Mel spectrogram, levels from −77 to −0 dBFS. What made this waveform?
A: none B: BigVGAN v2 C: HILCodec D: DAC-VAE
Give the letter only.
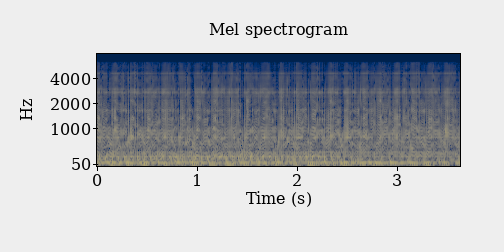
B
